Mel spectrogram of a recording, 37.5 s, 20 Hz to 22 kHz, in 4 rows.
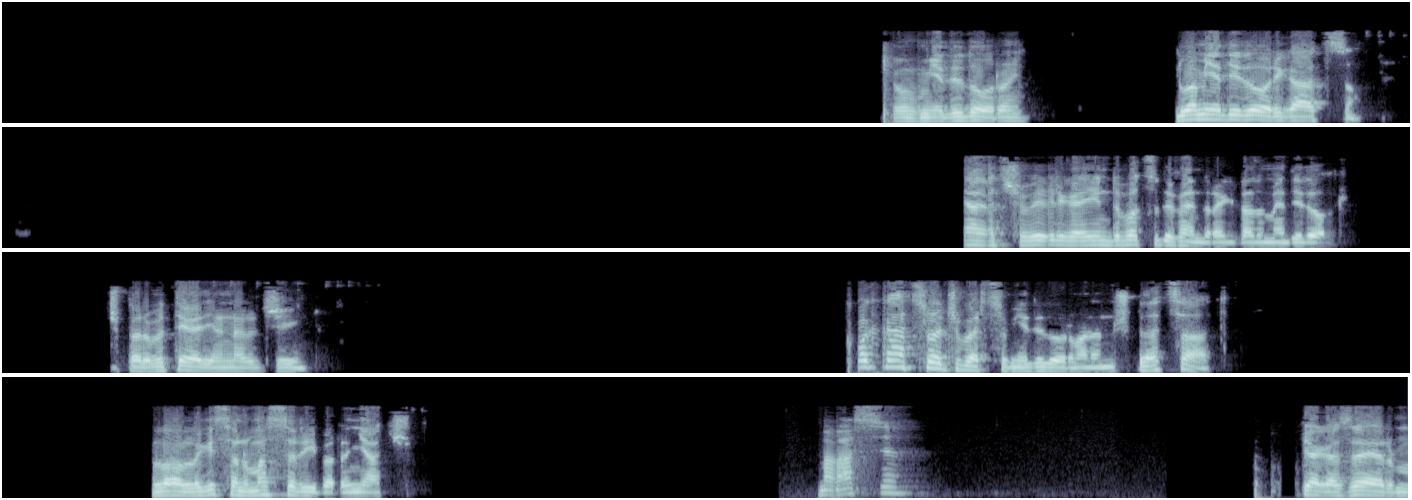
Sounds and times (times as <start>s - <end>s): Speech: 5.9s - 6.9s, 7.8s - 9.2s, 15.8s - 18.4s, 19.5s - 20.9s, 24.4s - 27.0s, 29.2s - 31.0s, 33.6s - 34.3s, 36.5s - 37.5s
Inside, small room: 15.8s - 18.5s, 19.5s - 21.3s, 29.2s - 31.1s.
